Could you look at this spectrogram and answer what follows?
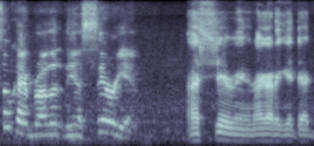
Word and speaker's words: Assyrian: Thou shalt he deliver us from the how you pronounce that word again? It's okay, brother. The Assyrian.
